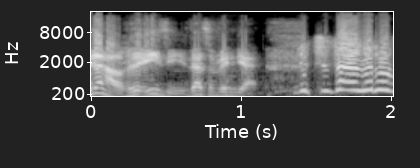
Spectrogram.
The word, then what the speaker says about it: vignette: That you don't pronounce it vignetti. Netty? Vignette. Because the E at the end changes it.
